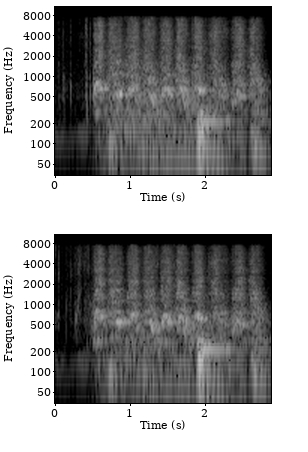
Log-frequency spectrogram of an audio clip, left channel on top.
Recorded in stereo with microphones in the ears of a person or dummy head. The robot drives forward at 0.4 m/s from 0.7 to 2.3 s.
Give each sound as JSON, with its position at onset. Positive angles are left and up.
{"t": 0.5, "sound": "scissors", "side_deg": 15, "distance_m": 1.7}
